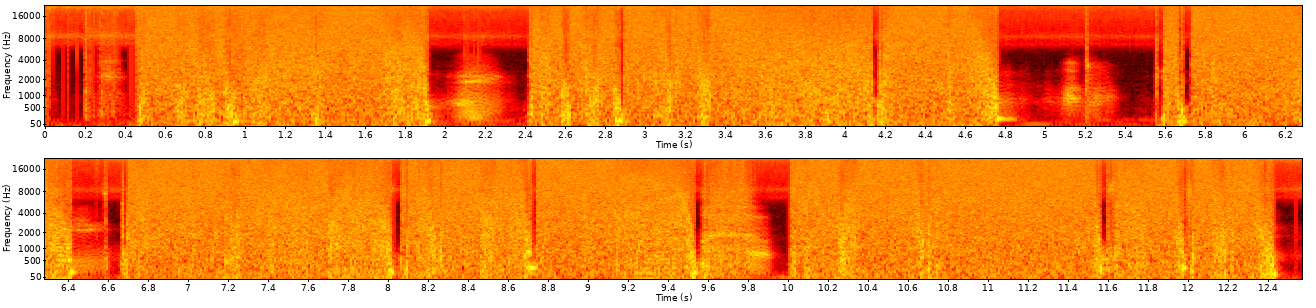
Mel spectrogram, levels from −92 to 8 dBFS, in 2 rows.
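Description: From start to finish the speech comes with loud, harsh broadband noise, the mark of samples built from the wrong bytes. The reader assembles each sample with its bytes misplaced, so the rapidly changing low bits land in the high-order positions and dominate every value.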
